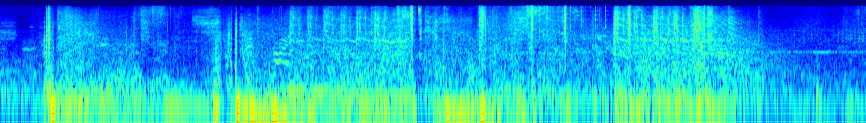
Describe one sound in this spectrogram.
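Blaster fire and explosions crackle loudly in a game.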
